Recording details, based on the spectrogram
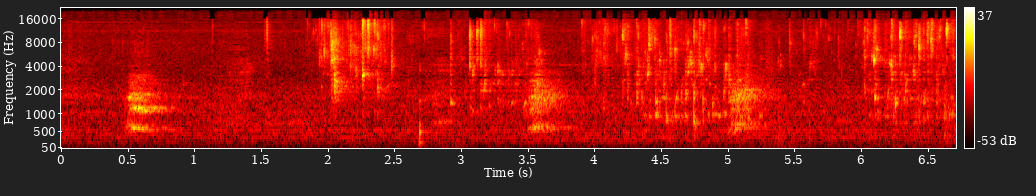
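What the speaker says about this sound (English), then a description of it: "Just rinsing" Brewing grains rinsed under hot tap water give a soft running-water hiss with irregular splashy bursts and drips, fairly close, with no speech over it.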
